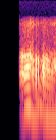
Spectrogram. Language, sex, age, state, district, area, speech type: Bodo, male, 18-30, Assam, Kokrajhar, rural, conversation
